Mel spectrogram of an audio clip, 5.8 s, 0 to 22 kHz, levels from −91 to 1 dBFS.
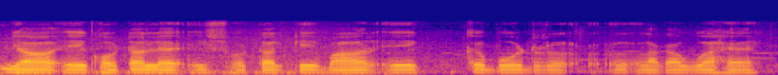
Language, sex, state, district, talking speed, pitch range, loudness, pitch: Hindi, male, Jharkhand, Deoghar, 165 wpm, 100-105 Hz, -19 LUFS, 105 Hz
